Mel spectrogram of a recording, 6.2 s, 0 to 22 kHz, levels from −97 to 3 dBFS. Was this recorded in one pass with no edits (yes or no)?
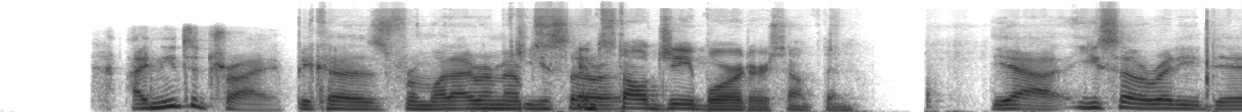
no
